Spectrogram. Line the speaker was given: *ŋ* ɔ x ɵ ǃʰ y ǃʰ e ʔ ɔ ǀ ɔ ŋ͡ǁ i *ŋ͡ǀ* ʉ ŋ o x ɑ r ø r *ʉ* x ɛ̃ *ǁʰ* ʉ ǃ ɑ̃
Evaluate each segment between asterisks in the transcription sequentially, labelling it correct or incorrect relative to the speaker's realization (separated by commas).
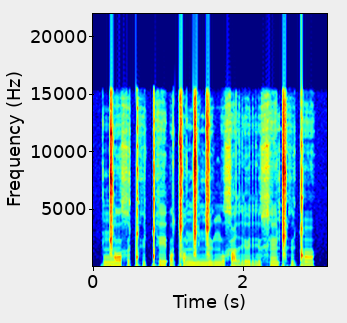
incorrect, correct, correct, correct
